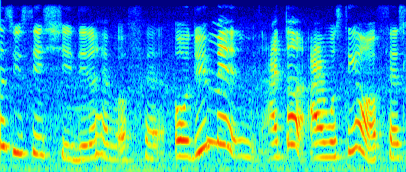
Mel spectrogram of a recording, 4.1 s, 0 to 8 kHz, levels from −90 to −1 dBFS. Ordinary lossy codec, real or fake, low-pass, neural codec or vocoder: none; real; 7.2 kHz; none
